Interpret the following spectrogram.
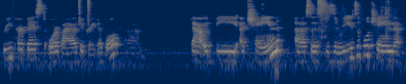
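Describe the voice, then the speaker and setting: Nasal young woman presenting a thesis. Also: on the low side. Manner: earnest, with frequent ums and uhs. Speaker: graduate student presenting a thesis. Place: presentation room. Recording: echoey room, voice from a distance, faint room noise.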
